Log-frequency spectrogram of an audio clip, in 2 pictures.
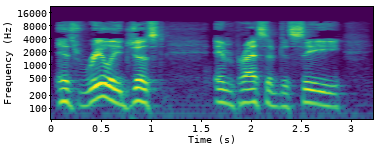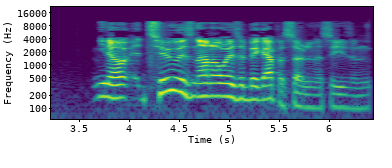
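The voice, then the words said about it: Strained, failing voice. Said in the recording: “I'm losing my voice right now.”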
